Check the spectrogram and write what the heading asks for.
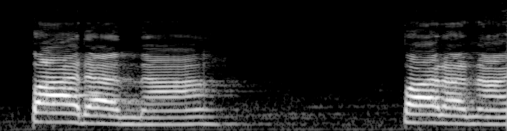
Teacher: tem a sílaba tônica a última por isso é chamada de oxítona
